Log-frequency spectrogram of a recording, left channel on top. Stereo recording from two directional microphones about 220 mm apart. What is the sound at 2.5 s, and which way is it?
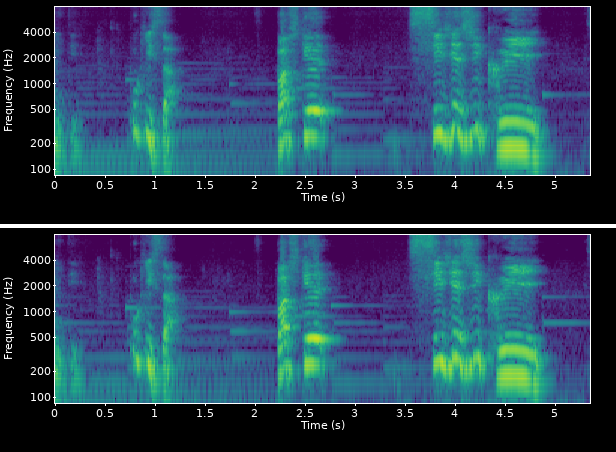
Speech, 15° right (ahead or behind).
